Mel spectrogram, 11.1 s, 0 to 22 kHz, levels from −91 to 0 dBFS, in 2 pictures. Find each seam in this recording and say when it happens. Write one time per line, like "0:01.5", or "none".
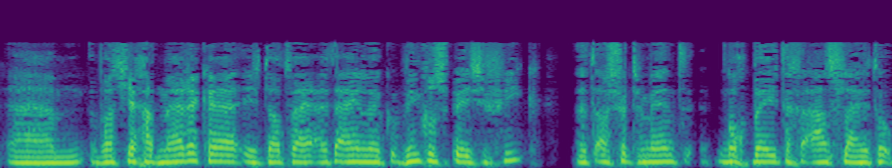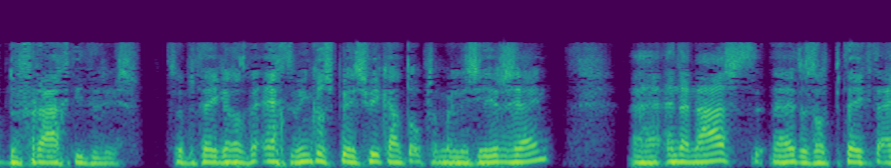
0:05.0
0:06.5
